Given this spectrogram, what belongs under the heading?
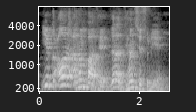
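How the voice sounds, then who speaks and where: A man's voice: sits high, sing-song, measured pace, dull audio. A man preaching a sermon to women, emphatic and urgent, repeating his key points. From India. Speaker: Islamic preacher. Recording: heavy echo of a reverberant room.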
